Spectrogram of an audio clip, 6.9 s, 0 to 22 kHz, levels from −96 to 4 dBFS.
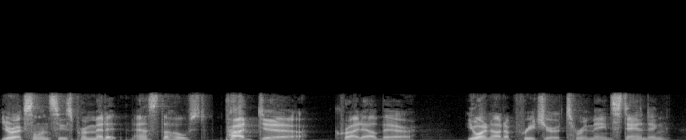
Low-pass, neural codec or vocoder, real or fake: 7.2 kHz; none; real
